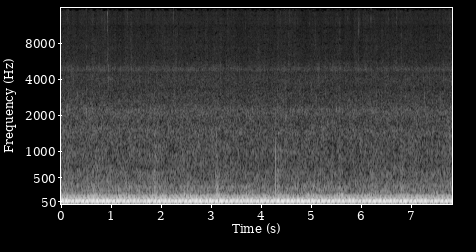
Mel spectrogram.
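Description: A stopped vehicle's engine idling with a steady, low, pulsing rumble, over a faint hiss of rain.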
